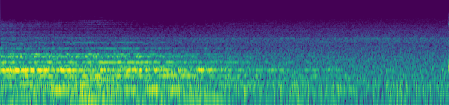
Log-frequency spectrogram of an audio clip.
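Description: A wind band plays a sustained chord that fades away.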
